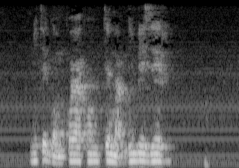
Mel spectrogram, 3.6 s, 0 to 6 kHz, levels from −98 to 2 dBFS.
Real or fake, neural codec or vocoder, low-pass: real; none; 5.4 kHz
